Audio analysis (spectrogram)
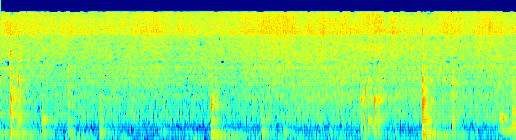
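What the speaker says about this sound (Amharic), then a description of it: "ቀይ ሽንኩርታችን የከተፍነው እና ነጭ ሽንኩርት ከተፍነው ደግሞ ግማሹን አድርገን አንድ ላይ ጥብስ እናደርጋለን።" Chopped red onion and garlic frying together in oil, a soft continuous sizzle broken by several sharp clacks and scrapes of stirring at irregular intervals, close and fairly quiet, with no talking.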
